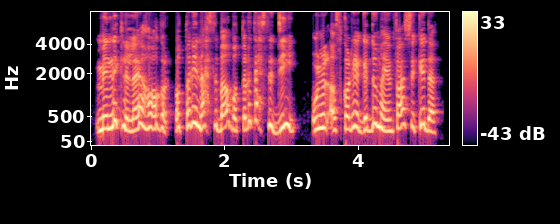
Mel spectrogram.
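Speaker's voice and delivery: put-on girl blaming her cousin for jinxing grandpa; scolding girl.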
